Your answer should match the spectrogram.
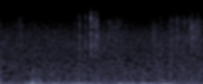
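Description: Wind buffeting the microphone as an uneven low rumble, with one faint snip of hand pruners cutting salvia stems near the middle.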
